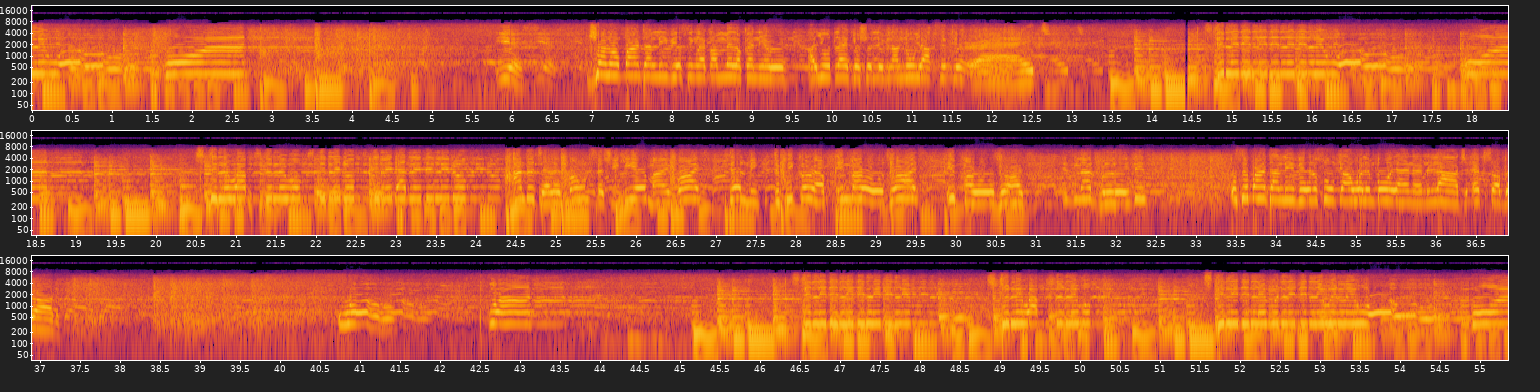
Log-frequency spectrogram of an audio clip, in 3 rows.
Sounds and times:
Music: 0:00.0 - 0:05.7, 0:11.2 - 0:33.5, 0:39.5 - 0:55.3.

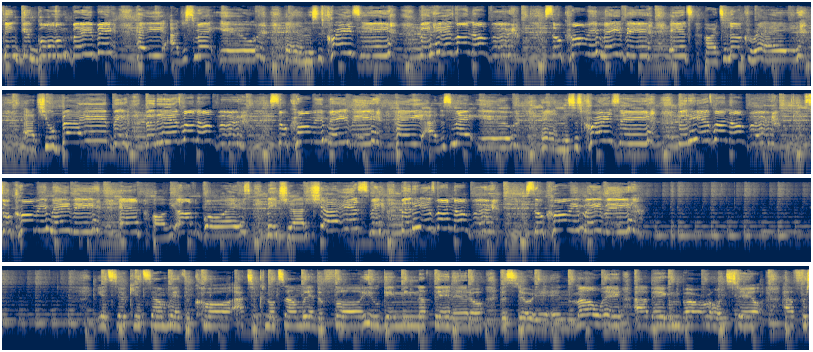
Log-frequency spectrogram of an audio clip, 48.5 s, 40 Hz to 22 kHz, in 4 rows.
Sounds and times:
Female singing: 0:00.0 - 0:33.9, 0:37.7 - 0:48.5
Music: 0:00.0 - 0:48.5.

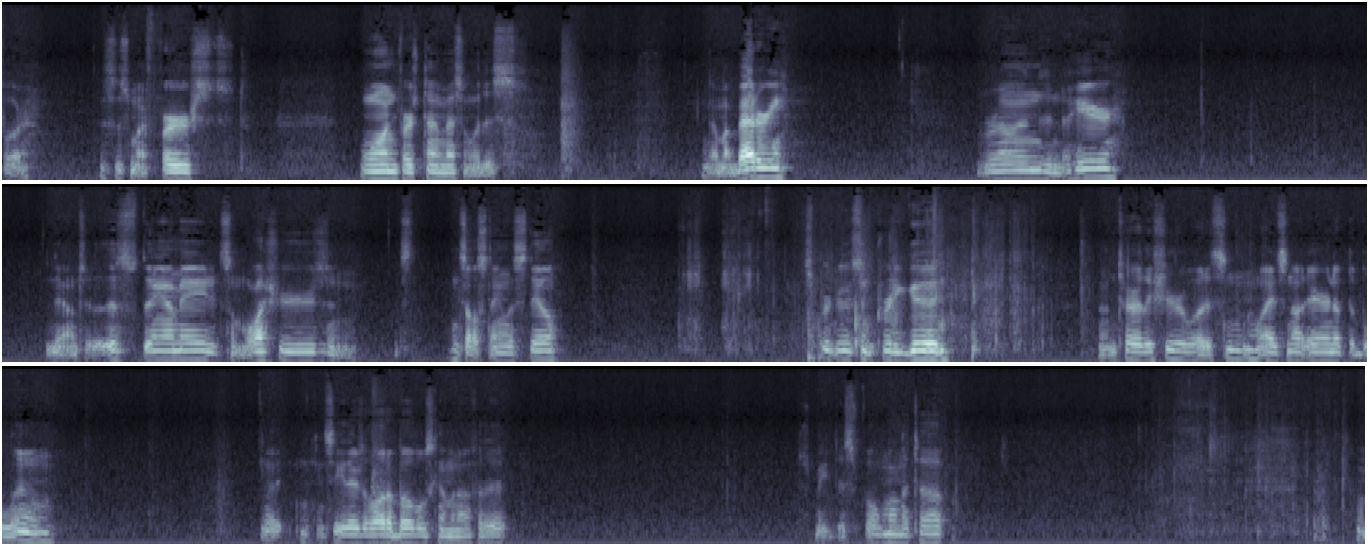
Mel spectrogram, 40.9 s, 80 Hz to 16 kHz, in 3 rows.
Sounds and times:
Speech: 0:00.0 - 0:00.4, 0:01.0 - 0:02.5, 0:03.6 - 0:05.3, 0:07.0 - 0:08.0, 0:09.8 - 0:11.3, 0:14.1 - 0:19.3, 0:21.7 - 0:23.2, 0:24.6 - 0:27.9, 0:29.9 - 0:32.4, 0:35.3 - 0:36.8.

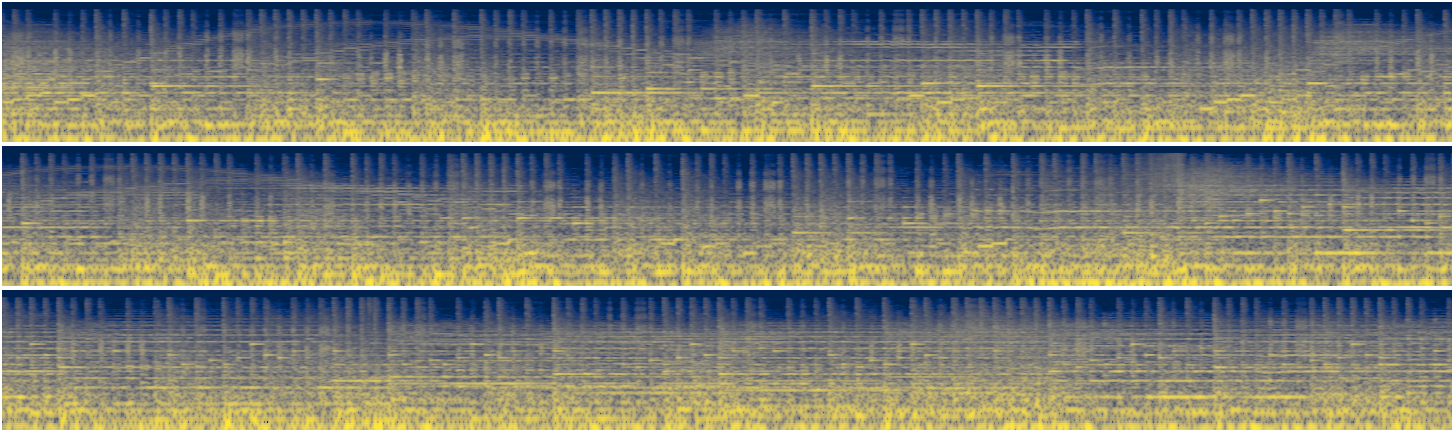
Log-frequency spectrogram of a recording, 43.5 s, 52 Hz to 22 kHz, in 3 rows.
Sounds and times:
Music: 0:00.0 - 0:43.5.

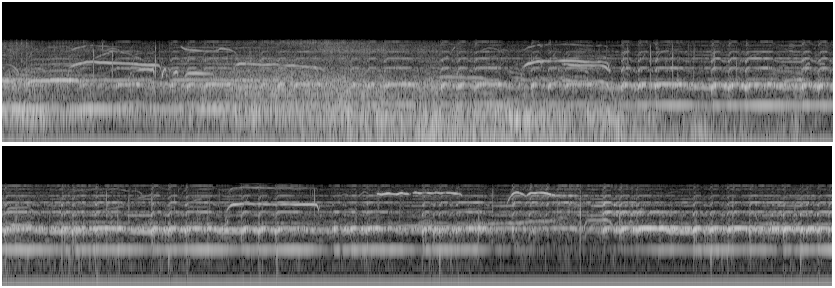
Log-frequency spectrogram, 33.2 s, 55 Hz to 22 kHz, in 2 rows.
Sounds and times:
Music: 0:00.0 - 0:33.2.

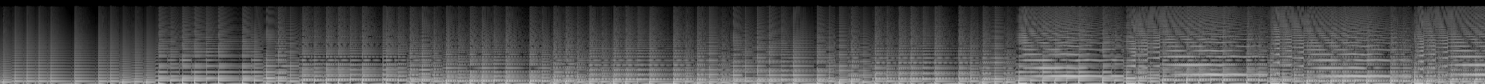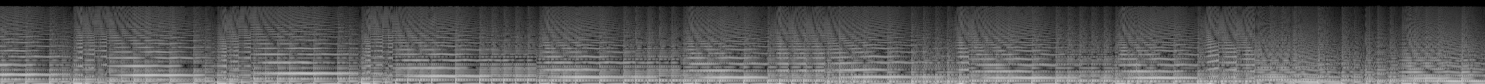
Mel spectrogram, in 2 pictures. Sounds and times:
Music: 0:00.0 - 0:29.7.

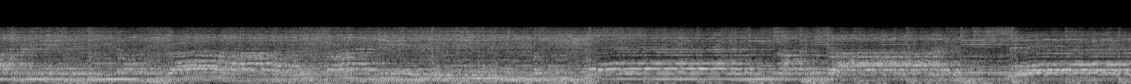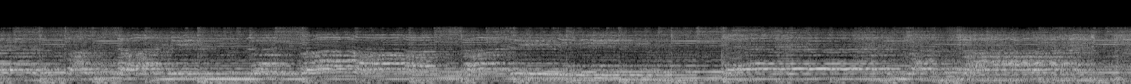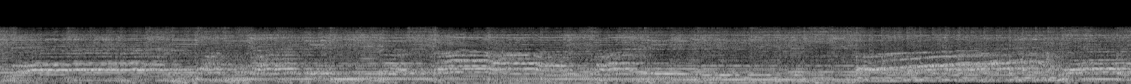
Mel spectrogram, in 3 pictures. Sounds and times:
A capella: 0:00.0 - 0:33.9.

